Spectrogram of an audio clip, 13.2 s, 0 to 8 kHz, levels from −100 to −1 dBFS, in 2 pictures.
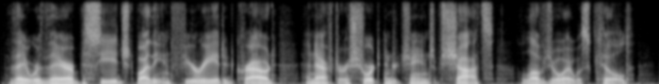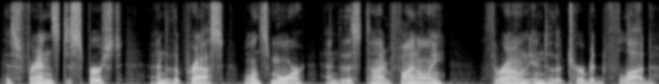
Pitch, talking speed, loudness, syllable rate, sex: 95 Hz, 150 wpm, -22 LUFS, 4.9 syllables/s, male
